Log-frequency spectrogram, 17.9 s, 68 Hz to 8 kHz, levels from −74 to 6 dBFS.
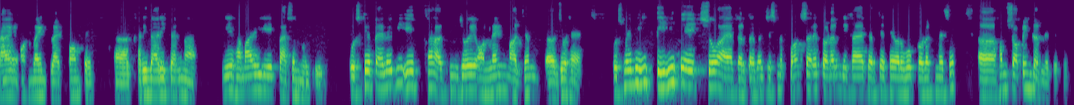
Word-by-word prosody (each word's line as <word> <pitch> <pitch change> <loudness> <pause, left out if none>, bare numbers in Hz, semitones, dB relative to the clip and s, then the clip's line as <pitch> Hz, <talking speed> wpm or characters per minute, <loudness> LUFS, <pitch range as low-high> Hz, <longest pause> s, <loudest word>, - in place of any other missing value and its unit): लाए 110 +1 +2
online 110 +1 -1
platform 110 +2 -1
पे 95 - +1
अ, 95 0 -2
खरीदारी 115 +1 +2
करना 110 -3 -1 0.5
ये 135 +2 +1
हमारे 130 +3 +2
लिए 135 -1 0
एक 130 - -3
पैशन 115 -3 -1
हुई 100 -1 -5
थी। - - -8 0.5
उसके 125 +6 +2
पहले 150 +3 +2
भी 185 +1 -4 0.2
एक 160 - -2 0.2
था 150 -6 +3
कि 115 +3 -11 0.2
जो 135 +1 +4
ये 140 - +5
ऑनलाइन 130 +4 -2
माध्यम 120 +4 -1 0.2
अ, 100 - +6
जो 115 - +4
है - - 0 0.6
उसमें 165 +7 +1
भी 185 +1 +4 0.2
टीवी 155 +5 +5
पे 180 -3 +5
एक 165 +1 -6
शो 160 -1 +2
आया 120 -2 +4
करता 115 0 +1
था 120 +1 -1
जिसमें 125 +2 -7
बहुत 135 0 -2
सारे 140 +1 +1
प्रोडक्ट 130 0 +2
दिखाया 125 0 +1
करते 120 +1 +1
थे 125 0 +3
और 120 - +4
वो 130 - +2
प्रोडक्ट 120 0 +2
में 120 - +3
से 150 - +2 0.5
अ, 110 -1 +4
हम 135 +1 -2
शॉपिंग 150 +2 0
कर 135 - 0
लेते 85 - -11
थे। - - -22
125 Hz, 180 wpm, -13 LUFS, 110-135 Hz, 0.6 s, अ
